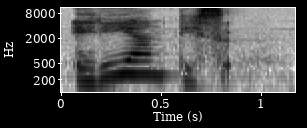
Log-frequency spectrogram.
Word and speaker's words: エリアンティス: 今日の紹介するゲームは、エリアンティスです。 – はい。じゃあ、エリアンティスについて喋っていこうと思います。 – はい。はい、あ、よかった。発音合ってましたか？ – 合ってる。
